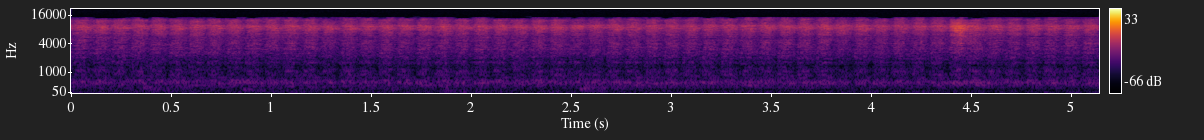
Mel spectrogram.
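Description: Spirit box radio scanner sweeping through stations: a steady hiss of static that pulses evenly several times a second, with one brief crackle about four and a half seconds in.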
